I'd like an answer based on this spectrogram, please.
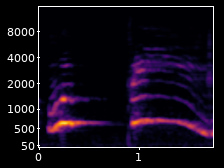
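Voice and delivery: put-on very high, loud gleeful old-lady whoop; shouted whoop. A narrator's reading. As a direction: let out a piercing whoopee. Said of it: "she shouted".

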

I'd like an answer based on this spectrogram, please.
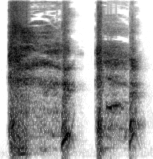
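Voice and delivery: loud, sudden cough. Real, not acted. Woman breaking off her Bible talk, coughing. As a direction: cough hard mid-thought. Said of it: "Excuse me".

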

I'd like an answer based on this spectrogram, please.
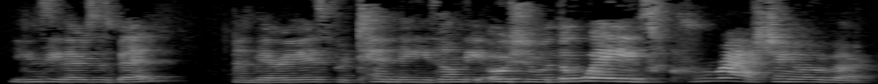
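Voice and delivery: plain reading voice

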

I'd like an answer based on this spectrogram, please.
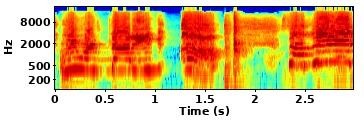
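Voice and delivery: loud, high, bursting with excitement; overexcited. Real, not acted. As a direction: shout it, nearly losing it to laughter. Overcome with excitement retelling it.

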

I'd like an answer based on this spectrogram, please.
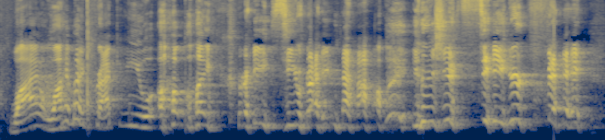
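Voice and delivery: high laughing squeal, drawn out; laughing hard. Real, not acted. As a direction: laugh through every word. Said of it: "hurt my stomach to talk like that".

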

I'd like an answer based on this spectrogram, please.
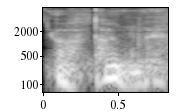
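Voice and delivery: hushed, choked-up near-whisper; almost voiceless, struggling to go on; overcome with emotion. Real, not acted. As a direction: barely get it out, upset. Overcome recalling his son.

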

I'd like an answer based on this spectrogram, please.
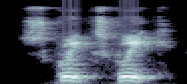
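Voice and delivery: high, loud squeaks; little mouse squeak. A narrator's reading. Little mouse peeping out of his hole, squeaking. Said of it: "said a little mouse".

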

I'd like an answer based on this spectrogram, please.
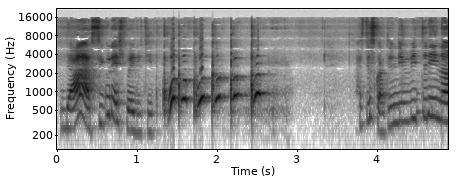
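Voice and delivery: normal talking voice

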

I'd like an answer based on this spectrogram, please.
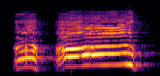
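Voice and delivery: high shrieking burst of laughter. Real, not acted. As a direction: let out a loud squealing laugh. Laughing at chat comment.

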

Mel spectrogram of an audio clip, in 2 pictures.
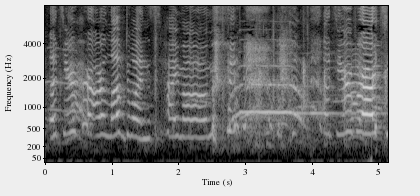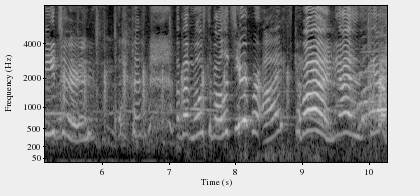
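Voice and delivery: loud hype calls; rally the crowd, shouting; cheering. Real, not acted. Leading cheers.

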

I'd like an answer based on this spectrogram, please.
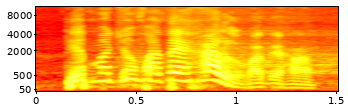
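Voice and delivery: ordinary talk, nothing marked

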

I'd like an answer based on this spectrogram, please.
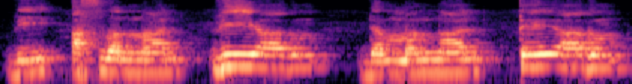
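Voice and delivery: slow, measured recitation in pairs; rote drill. Shown as a demonstration. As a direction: draw out each rule for repeating. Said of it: "ഒന്നുകൂടെ പറയാം".

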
